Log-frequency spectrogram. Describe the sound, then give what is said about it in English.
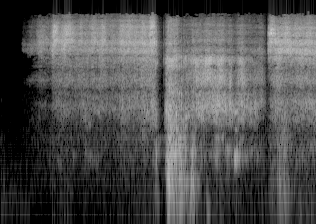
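A person imitates the hissing sound snakes make while sleeping, with three breathy, sustained hissing bursts in a row, fairly loud, the middle one slightly raspier. “And I mean, they don't snore. They do this like cute little hissing sort of thing.”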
